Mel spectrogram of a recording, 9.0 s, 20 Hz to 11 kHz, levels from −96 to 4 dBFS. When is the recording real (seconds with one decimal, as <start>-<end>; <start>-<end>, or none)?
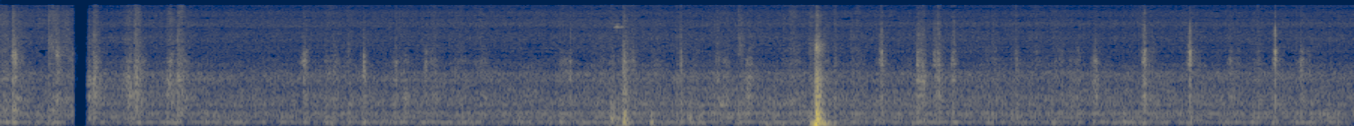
0.0-2.0; 6.1-9.0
